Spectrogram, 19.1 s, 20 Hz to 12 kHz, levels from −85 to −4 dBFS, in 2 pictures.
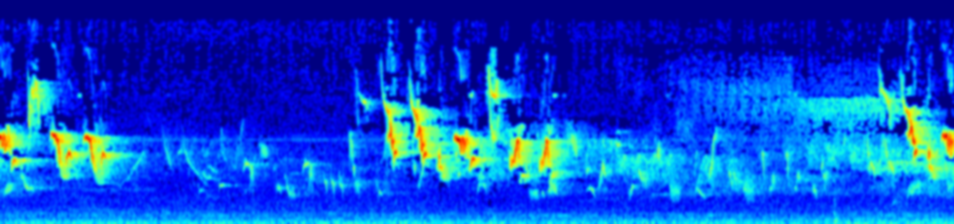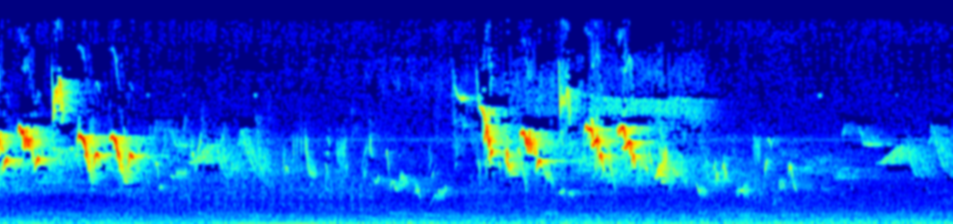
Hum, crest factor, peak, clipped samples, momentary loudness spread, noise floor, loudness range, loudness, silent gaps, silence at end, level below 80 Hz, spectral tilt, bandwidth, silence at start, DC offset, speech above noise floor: none; 20 dB; -4 dBFS; under 0.1%; 18 LU; -52 dBFS; 9 LU; -17 LUFS; none; 1.6 s; -62 dBFS; 2 dB/octave; 11.5 kHz; 0 s; under 0.1%; 32 dB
